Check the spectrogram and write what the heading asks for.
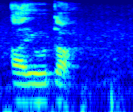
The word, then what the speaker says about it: iota: Okay, we pronounce is as iota. It's not an English letter, it's written as I, but it's a Latin letter iota.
